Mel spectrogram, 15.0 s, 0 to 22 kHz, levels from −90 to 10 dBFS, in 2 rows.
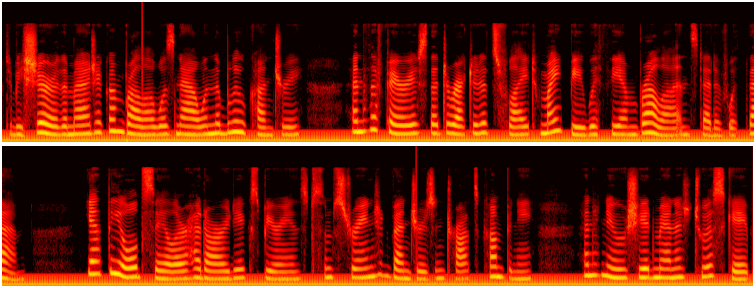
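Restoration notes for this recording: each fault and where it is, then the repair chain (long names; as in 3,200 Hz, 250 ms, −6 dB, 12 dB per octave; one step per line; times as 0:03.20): mains hum 60 Hz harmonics 5 −30 dBFS
0:01.41: click −10 dBFS
0:11.67: click −12 dBFS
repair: click removal
hum removal 60 Hz, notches 5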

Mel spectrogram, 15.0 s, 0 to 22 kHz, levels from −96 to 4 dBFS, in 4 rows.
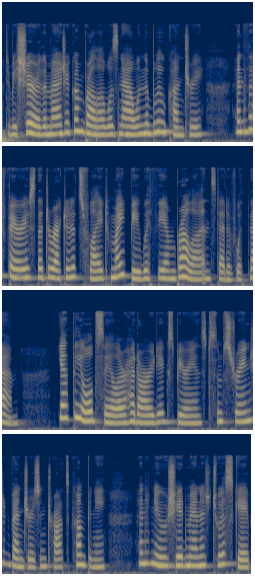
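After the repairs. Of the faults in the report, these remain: none of them is left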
